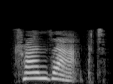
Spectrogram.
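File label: "transact", English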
